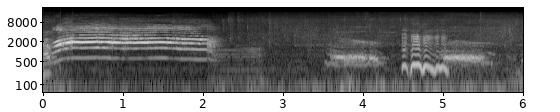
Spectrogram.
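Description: Toddler girl crying: one long, high wail lasting about two seconds, then a few shorter, wavering sobs.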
